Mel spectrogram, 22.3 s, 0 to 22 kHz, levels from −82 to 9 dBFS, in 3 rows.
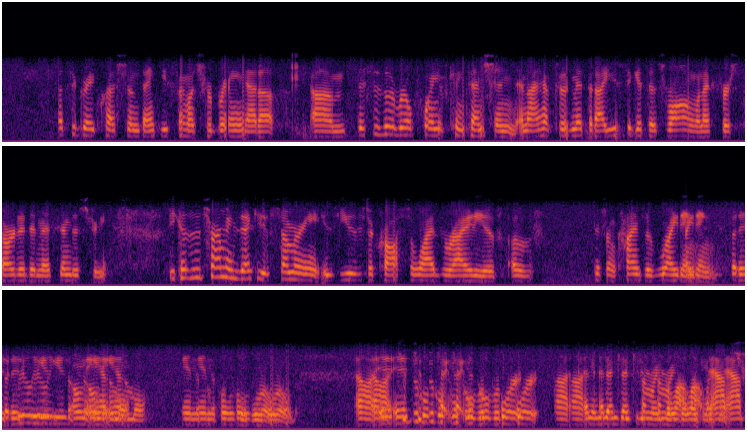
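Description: A doubled audio track begins abruptly at 14.27 s and runs to the end: a second, equally loud full-band copy trails by around 150 ms, with no decay or room colour. It likely comes from a slower capture path recording the same audio again.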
